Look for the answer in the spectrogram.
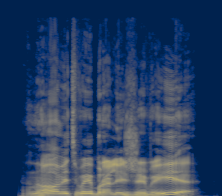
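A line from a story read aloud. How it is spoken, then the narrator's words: Snorting. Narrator (Russian): Хмыкнул тот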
